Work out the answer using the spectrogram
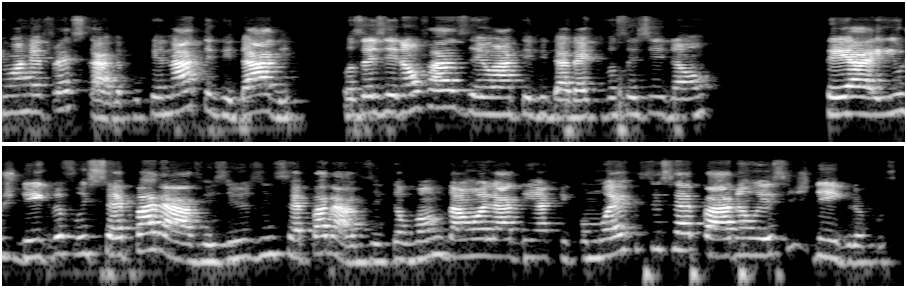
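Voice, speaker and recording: A woman teacher giving a grammar lesson, spelling out sounds slowly and then explaining quickly. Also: a little high, pushed and bright, echoey room, rough recording.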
